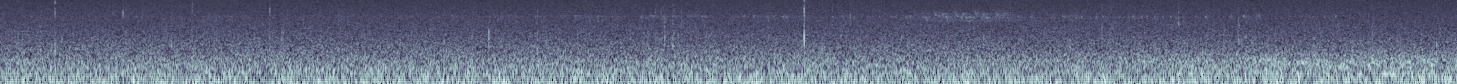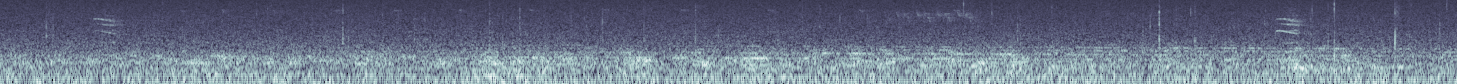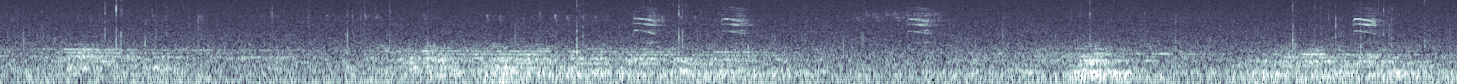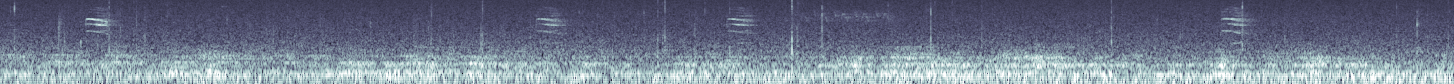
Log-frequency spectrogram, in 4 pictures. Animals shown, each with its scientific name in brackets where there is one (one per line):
Ovenbird (Seiurus aurocapilla)
Blue Jay (Cyanocitta cristata)
Red Crossbill (Loxia curvirostra)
